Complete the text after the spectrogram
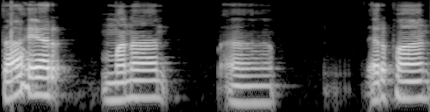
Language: Kashmiri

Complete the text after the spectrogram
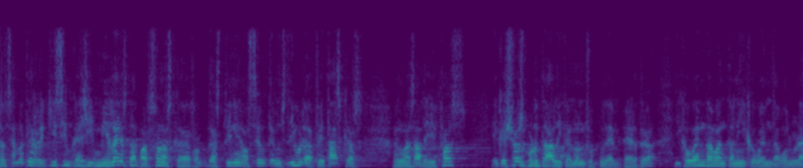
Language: Catalan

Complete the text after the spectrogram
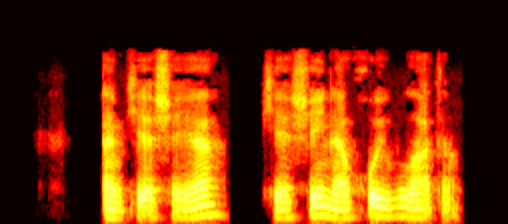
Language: Central Kurdish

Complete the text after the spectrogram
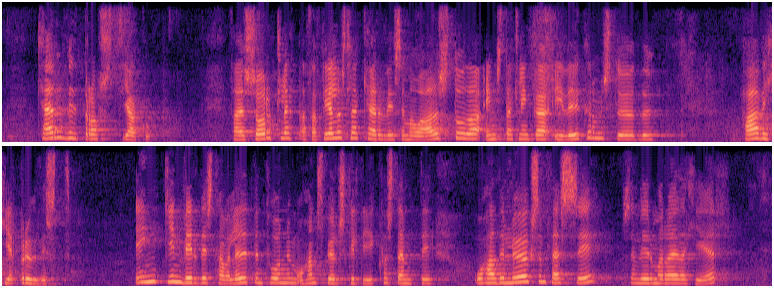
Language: Icelandic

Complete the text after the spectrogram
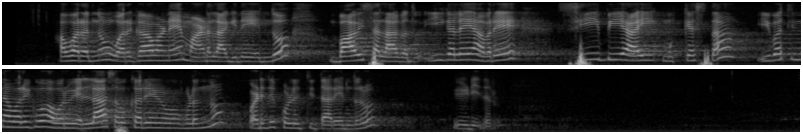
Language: Kannada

